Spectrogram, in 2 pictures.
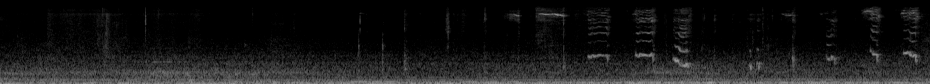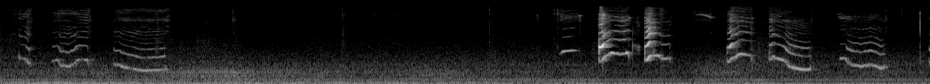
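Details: Whimpering from a male Schnauzer up for adoption: quiet, scattered falling whines and squeaks early on, then a louder burst of high, plaintive cries near the end against a low constant electrical hum.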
